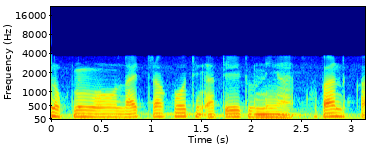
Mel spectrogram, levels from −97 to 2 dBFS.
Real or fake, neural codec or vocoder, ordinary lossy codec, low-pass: real; none; none; 3.6 kHz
